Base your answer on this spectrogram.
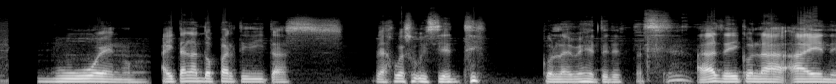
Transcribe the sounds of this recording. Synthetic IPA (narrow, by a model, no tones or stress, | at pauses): bwwenoa̰ist̪anlazd̪o̞spaɾt̪iðit̪as | beaxwuɣasufisje̞nt̪ʰe | ko̞nlaemexet̪ɾeasaazd̪eikonlaaene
